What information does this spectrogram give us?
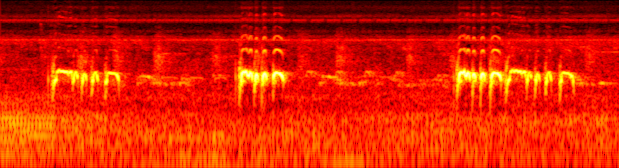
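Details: Local-strain zebra dove in breeding mood singing to challenge rivals: bursts of quick, bubbling cooing notes, each phrase a rapid stuttering run of about five to eight beats, repeated every two seconds, with fainter cooing between phrases.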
